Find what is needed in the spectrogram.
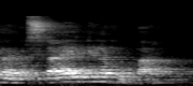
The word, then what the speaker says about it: chuppah: It looks like chupa, but it's pronounced chuppah.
